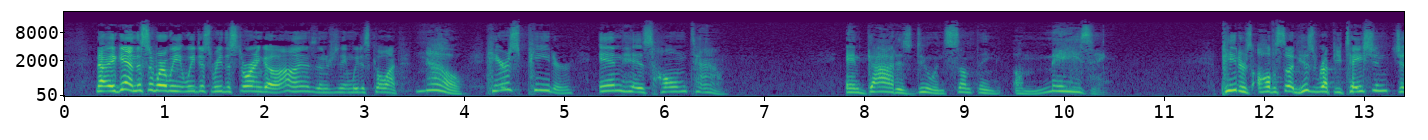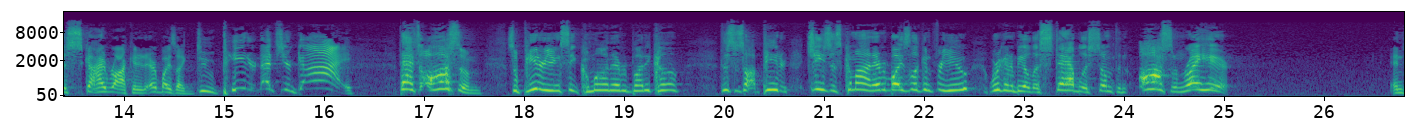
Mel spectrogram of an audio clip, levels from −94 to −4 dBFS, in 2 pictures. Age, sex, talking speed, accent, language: 40-59, male, 185 wpm, American, English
